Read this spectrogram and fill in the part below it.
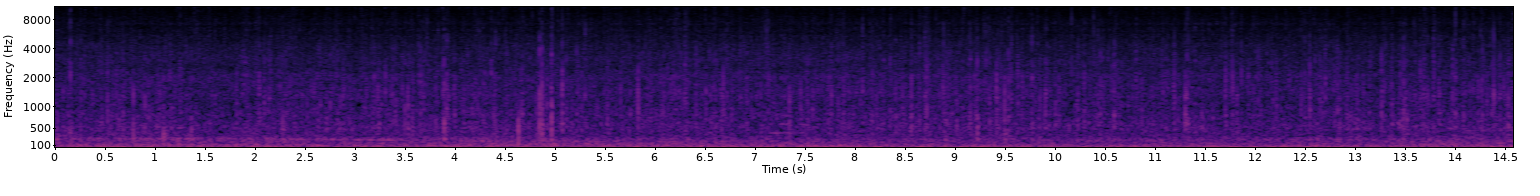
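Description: Light rain patters steadily outdoors.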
